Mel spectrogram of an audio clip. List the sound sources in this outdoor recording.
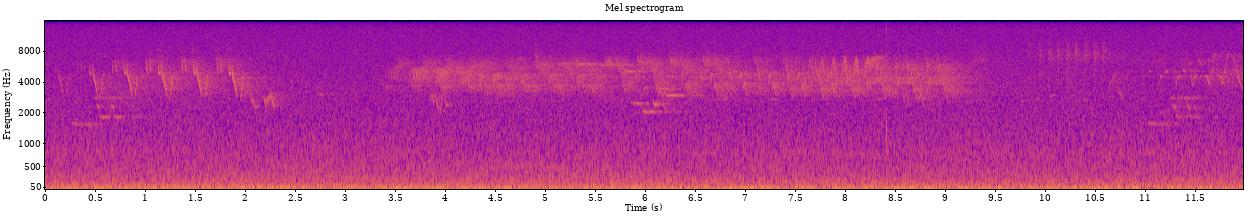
Ovenbird, Red-eyed Vireo, Wood Thrush, Mourning Warbler, Black-throated Green Warbler, Black-throated Blue Warbler, unknown mammal, Chestnut-sided Warbler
